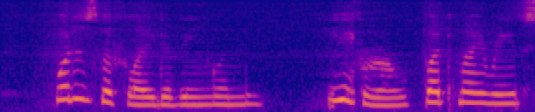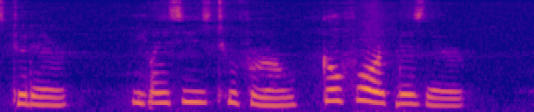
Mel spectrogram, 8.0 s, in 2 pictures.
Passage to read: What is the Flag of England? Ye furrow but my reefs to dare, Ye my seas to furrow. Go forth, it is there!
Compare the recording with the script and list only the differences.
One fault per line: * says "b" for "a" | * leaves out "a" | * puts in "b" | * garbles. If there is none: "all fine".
all fine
